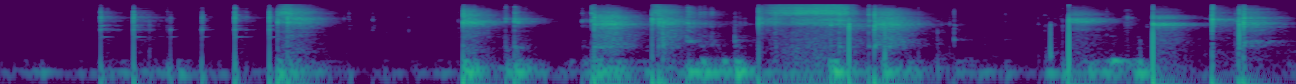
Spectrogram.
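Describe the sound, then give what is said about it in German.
A pink drink can with a hummingbird on it being opened: a few sharp metallic clicks from the tab, then repeated bursts of fizzing hiss as the gas escapes, over a faint low hum. “Aber jetzt äh, öffnen wir erstmal hier dieses Getränk. Es ist total schön, also die Dose ist rosa.”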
